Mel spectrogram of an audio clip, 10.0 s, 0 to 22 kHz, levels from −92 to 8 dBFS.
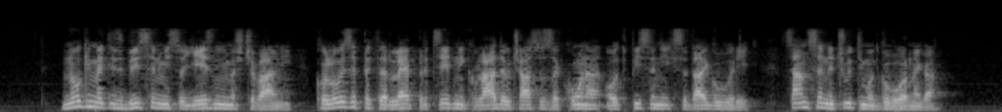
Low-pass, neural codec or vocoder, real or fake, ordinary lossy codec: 19.8 kHz; none; real; AAC, 24 kbps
